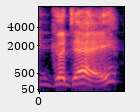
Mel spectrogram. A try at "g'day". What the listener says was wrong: Yeah, no, it's really smash them together. It's g'day.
